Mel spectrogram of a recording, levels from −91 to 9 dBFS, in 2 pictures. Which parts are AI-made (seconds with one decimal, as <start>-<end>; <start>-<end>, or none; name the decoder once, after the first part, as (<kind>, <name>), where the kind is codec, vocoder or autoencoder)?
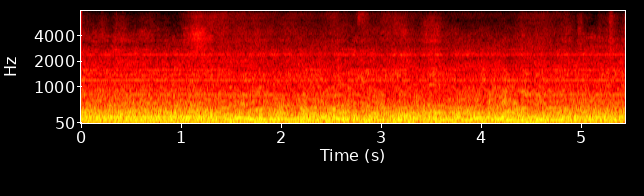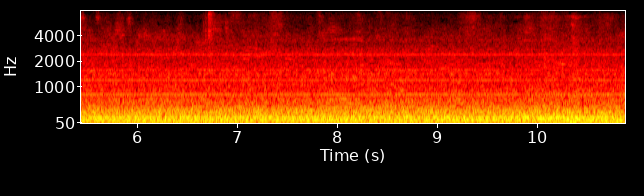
1.4-4.8 (codec, SNAC)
